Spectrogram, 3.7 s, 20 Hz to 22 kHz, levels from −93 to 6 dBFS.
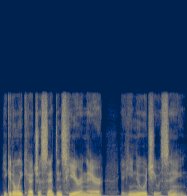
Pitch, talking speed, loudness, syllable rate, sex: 90 Hz, 255 wpm, -17 LUFS, 6.3 syllables/s, male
